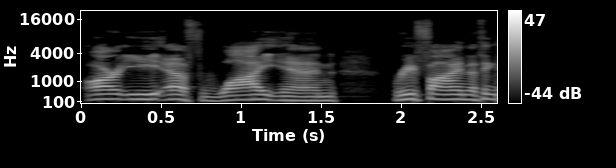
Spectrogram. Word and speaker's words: Refyn: It's the Refine. So it's spelled REFYN. Refine.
